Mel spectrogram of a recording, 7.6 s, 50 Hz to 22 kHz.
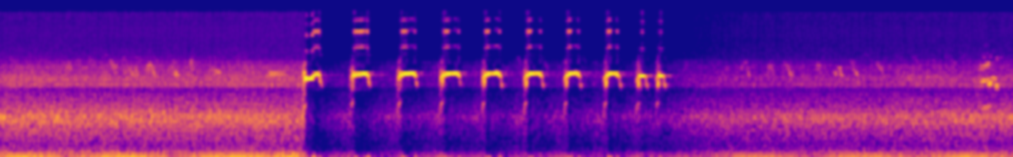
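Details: A bald eagle at the West End nest, filmed by live camera on 07/09/2023 at 06:24, gives an evenly spaced series of about nine high, squeaky whistled notes, roughly three per second, between stretches of low hum and hiss.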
